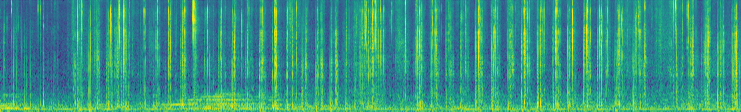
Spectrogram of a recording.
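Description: Long acrylic nails rapidly scratch the hexagon tread of a solid black rubber slide sandal sole. The result is a dense run of quick, bright, crackly scratching strokes over a steady low hum, continuing without pause throughout.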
